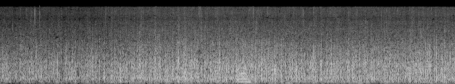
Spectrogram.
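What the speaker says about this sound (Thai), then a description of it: "บรรยากาศตอนฝนตกพี่น้องเอ้ย" Heavy rain pours steadily onto a surface, a dense continuous patter that stays loud and even throughout with no voices.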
